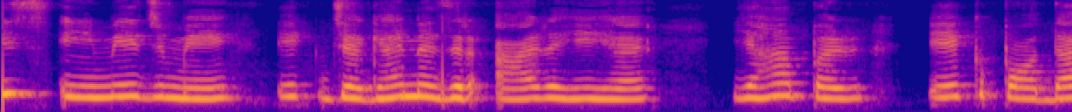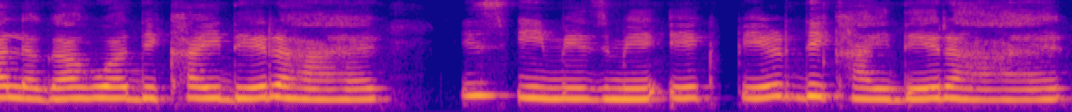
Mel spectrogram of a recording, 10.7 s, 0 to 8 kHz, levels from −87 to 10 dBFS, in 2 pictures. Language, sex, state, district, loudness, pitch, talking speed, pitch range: Hindi, female, Bihar, Madhepura, -18 LUFS, 270 Hz, 155 wpm, 255-290 Hz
